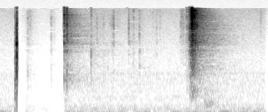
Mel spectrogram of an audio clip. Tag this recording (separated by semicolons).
Chop; knife; Slash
